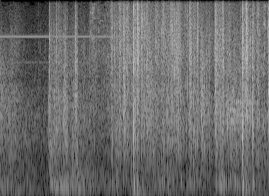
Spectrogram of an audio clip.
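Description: Rapid gunfire in Call of Duty: Modern Warfare, bursts of shots cracking repeatedly across a busy battlefield, loud and close with overlapping volleys and booms.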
